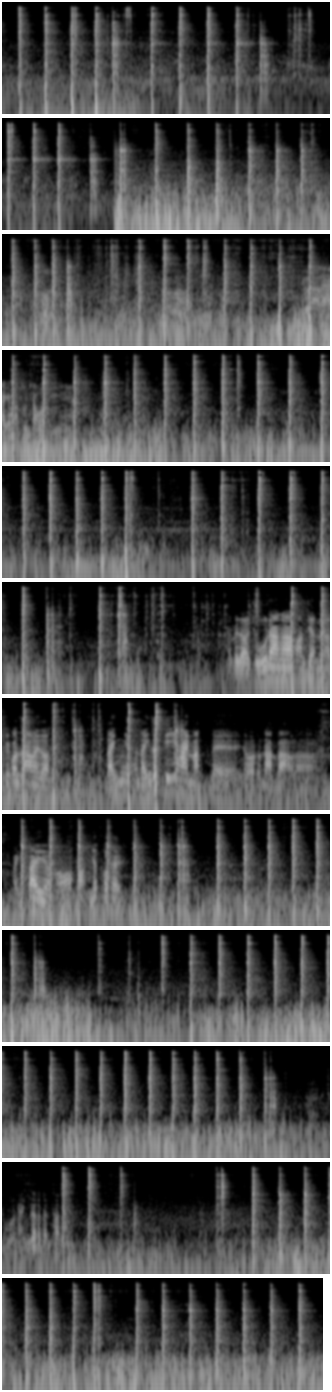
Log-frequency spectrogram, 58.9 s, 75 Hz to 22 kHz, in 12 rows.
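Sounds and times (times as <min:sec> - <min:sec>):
hammer striking steel on anvil: 0:00.0 - 0:32.4, 0:34.3 - 0:40.0, 0:41.8 - 0:48.4, 0:50.1 - 0:51.1, 0:52.4 - 0:58.8.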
